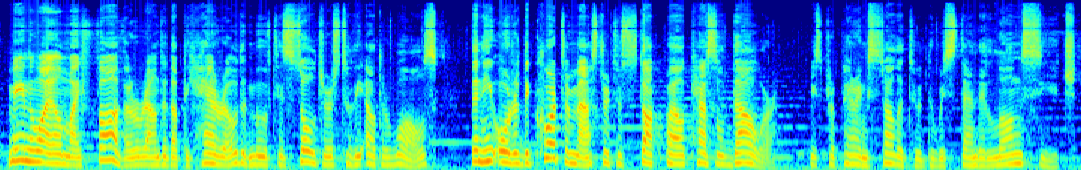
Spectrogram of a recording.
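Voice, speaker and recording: A woman playing a brisk, determined young noblewoman in a fantasy video game, speaking frankly and in a businesslike way. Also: medium pitch, natural voice. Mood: urgent, determined. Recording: game music behind the voice.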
